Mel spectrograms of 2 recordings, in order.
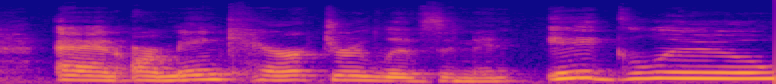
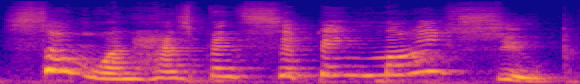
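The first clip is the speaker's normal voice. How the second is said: growled; 9 semitones higher than usual. A narrator's reading. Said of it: "she growled".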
